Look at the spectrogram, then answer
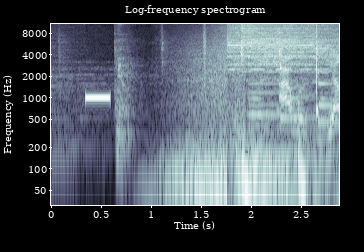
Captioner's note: beep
